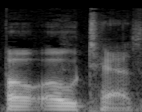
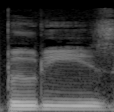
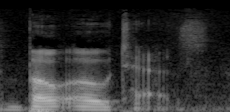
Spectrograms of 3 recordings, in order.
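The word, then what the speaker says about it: Boötes: in the constellation Bootes the two dots you see over the second Oh in this case just mean to pronounce both letters of the long o bow Oh tez it's not booties it's not bodis it's buh Oh tez I'll begin by putting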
